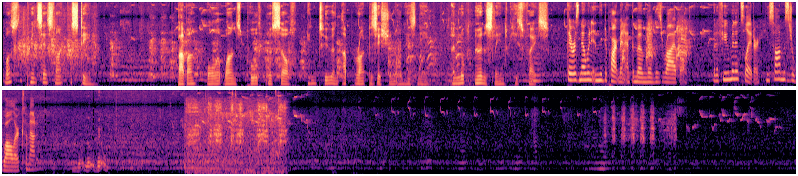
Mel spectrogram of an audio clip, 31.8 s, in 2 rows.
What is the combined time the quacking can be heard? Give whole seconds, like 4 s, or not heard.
7 s.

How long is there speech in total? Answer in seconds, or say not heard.
15 s.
